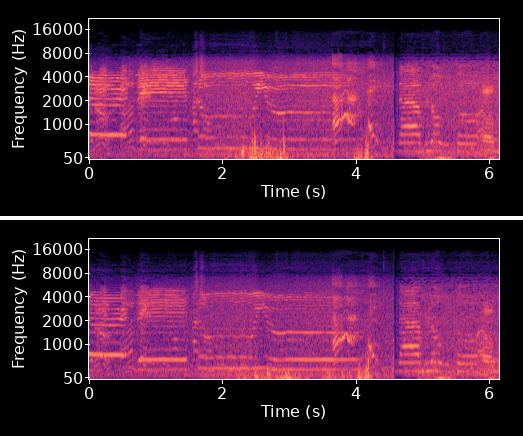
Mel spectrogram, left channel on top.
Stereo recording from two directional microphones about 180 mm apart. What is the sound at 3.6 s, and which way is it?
Music, centre (ahead or behind).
